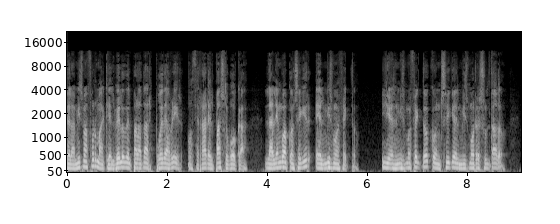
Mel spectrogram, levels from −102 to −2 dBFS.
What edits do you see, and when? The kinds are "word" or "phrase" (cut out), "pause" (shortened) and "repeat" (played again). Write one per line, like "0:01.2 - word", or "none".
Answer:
0:03.1 - word
0:04.4 - word

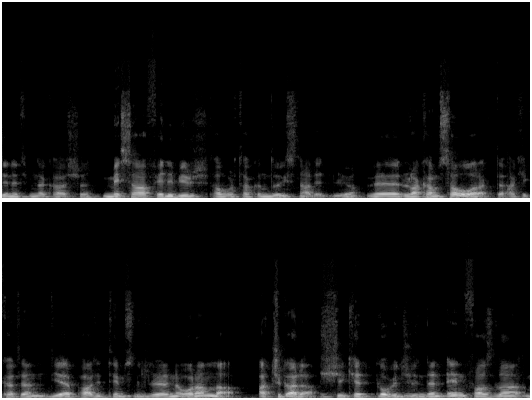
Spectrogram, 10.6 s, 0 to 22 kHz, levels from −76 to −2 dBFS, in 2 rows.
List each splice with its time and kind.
none

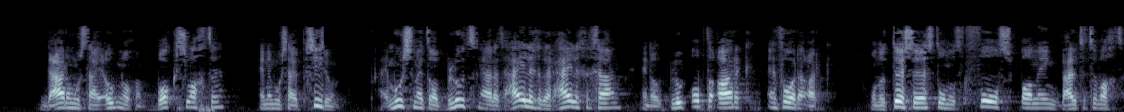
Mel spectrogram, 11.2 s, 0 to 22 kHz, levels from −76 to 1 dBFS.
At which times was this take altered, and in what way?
0:02.4 - pause
0:03.2 - phrase
0:06.3 - pause
0:06.8 - word
0:07.6 - pause
0:08.5 - pause
0:09.6 - word

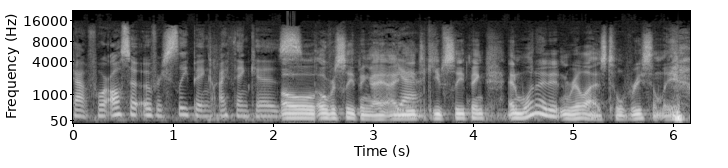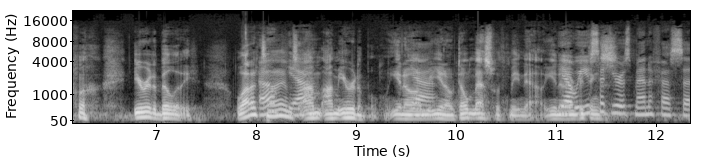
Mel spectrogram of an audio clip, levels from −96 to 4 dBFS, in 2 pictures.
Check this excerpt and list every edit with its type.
0:02.4 - word

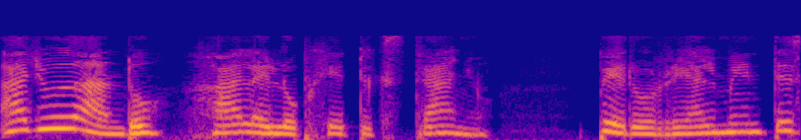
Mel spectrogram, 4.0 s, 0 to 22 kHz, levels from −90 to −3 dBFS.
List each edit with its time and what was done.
none

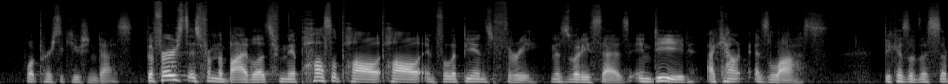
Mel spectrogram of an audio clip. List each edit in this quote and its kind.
0:01.4 - pause
0:03.8 - repeat
0:04.9 - word
0:05.4 - pause
0:07.0 - pause
0:07.5 - word

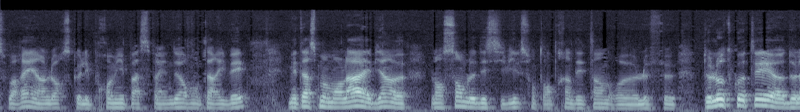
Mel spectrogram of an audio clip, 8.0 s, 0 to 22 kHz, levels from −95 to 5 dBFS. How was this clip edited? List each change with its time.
none

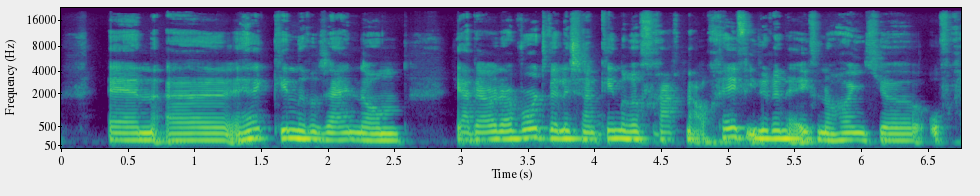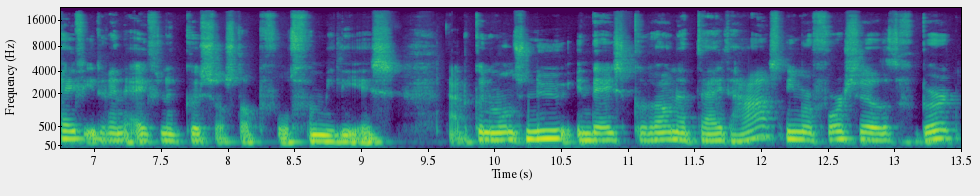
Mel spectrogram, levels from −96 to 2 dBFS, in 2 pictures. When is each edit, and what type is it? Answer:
none

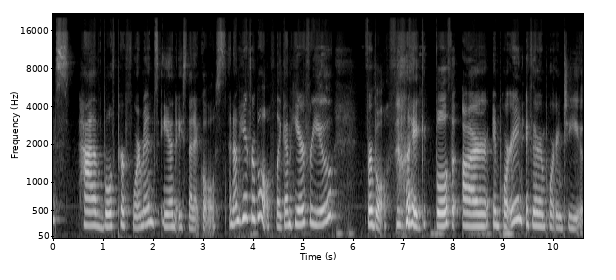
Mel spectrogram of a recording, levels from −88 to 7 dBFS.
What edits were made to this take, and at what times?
none

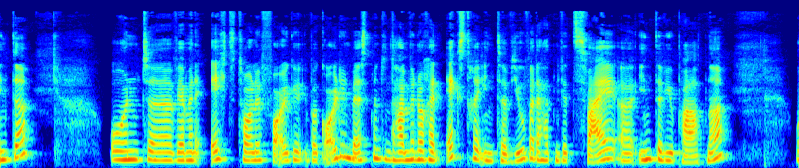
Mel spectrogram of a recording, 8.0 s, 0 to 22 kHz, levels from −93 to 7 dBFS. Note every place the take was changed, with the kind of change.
none

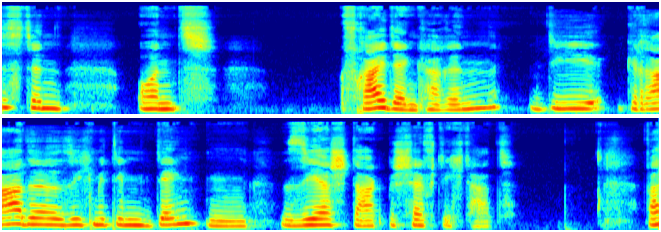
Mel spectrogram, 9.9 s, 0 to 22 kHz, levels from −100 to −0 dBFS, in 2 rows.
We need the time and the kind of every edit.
none

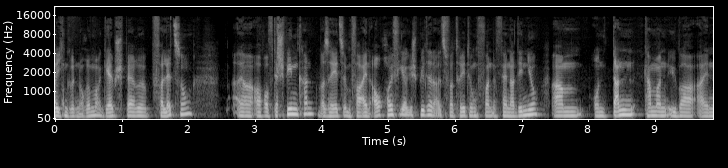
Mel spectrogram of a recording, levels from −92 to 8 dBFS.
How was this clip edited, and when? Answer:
0:03.3 - word
0:07.4 - pause
0:08.8 - pause

